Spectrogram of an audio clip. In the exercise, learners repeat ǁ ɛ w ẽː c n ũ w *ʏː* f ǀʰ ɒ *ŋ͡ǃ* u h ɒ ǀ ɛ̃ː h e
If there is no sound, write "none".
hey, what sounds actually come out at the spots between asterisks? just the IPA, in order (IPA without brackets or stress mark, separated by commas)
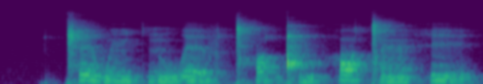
ɛː, ǃʼ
